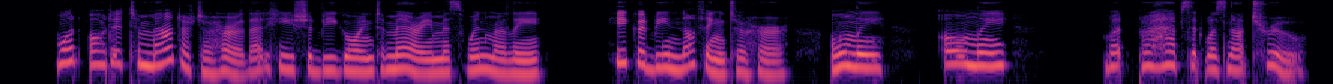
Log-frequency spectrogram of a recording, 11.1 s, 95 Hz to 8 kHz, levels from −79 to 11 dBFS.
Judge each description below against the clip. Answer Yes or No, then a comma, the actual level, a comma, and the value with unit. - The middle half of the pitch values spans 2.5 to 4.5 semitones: No, wide, 5.4 semitones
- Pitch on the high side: Yes, high, 215 Hz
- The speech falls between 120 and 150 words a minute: No, average, 160 wpm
